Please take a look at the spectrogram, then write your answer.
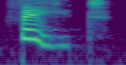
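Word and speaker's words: fetes: Fate. It's pronounced like fate, as in you can't escape your fate, but it's a type of party.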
